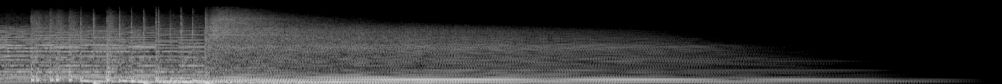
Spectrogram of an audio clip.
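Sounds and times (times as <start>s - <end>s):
distorted electric guitar chord: 0.0s - 9.2s.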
